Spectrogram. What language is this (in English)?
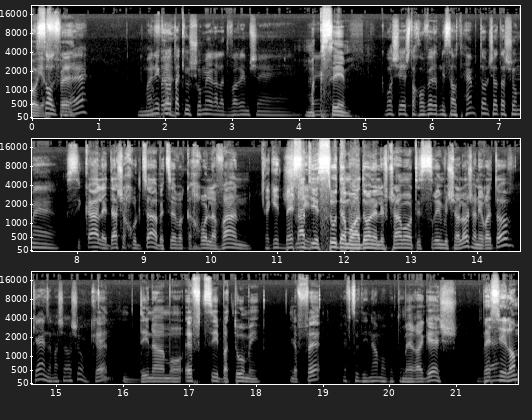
Hebrew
